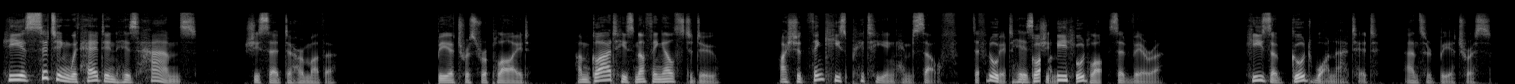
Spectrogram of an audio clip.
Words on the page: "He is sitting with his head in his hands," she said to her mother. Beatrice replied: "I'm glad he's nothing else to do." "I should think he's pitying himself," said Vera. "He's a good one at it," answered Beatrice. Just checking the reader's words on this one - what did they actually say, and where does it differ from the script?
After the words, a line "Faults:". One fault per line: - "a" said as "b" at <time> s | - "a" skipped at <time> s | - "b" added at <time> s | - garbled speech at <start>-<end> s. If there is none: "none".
"He is sitting with head in his hands," she said to her mother. Beatrice replied: "I'm glad he's nothing else to do." "I should think he's pitying himself," [garbled] said Vera. "He's a good one at it," answered Beatrice.
Faults:
- "his" skipped at 0.8 s
- garbled speech at 9.7-11.0 s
